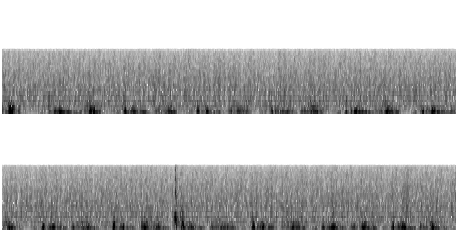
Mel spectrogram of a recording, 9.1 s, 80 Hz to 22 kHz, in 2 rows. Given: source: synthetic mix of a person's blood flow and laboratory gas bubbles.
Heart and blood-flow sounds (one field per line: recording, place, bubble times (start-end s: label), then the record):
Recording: Doppler ultrasound of blood flow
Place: precordium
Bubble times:
5.90-6.03 s: bubbles
6.23-6.38 s: bubbles
From the record:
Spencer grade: 1 (occasional bubble signal discernible with the cardiac motion signal, with majority of cardiac periods free of bubbles)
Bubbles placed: anywhere in the cardiac cycle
